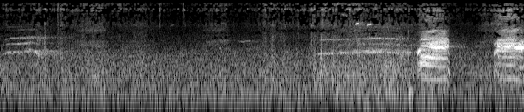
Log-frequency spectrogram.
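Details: Afternoon crow gathering in Leipzig's Clara Zetkin Park, Germany: faint far-off cawing at first, then two loud, harsh caws close by near the end, each under a second long.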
